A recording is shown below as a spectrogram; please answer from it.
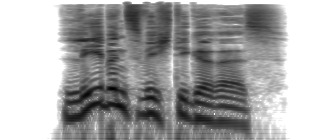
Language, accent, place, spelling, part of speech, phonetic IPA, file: German, Germany, Berlin, lebenswichtigeres, adjective, [ˈleːbn̩sˌvɪçtɪɡəʁəs], De-lebenswichtigeres.ogg
- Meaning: strong/mixed nominative/accusative neuter singular comparative degree of lebenswichtig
